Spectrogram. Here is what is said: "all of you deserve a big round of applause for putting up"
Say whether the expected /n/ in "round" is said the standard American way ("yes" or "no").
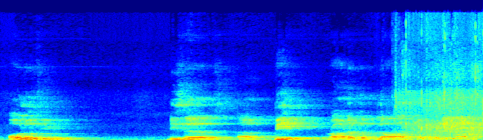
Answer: no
